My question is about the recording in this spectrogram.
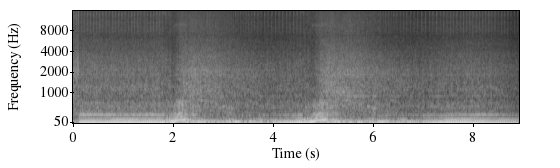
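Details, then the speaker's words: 1987 Jaguar XJ-SC 3.6 AJ6 straight-six, manual, sports exhaust, recorded from the rear in a workshop during light revs: deep, throaty note rising through two blips and settling back to a smooth idle. Healthy; normal revving. "Now, doesn't that car sound great? It sounds really deep and throaty and really nice."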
